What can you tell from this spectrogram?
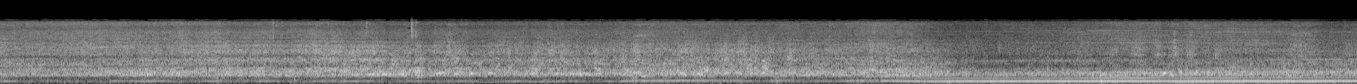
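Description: Two pickup trucks, a Ford F-250 and a Nissan Navara, running their engines hard with wheels spinning in loose dirt, a steady mechanical note under a dense rushing noise of tyres and flung dirt. The engine note climbs briefly about six seconds in and holds a steady high note from about nine seconds.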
